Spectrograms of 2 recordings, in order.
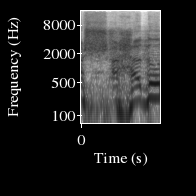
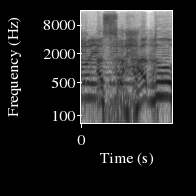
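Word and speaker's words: أشهد: যেহেতু তার ওইখানে মোটা বড় শিন হয় না, আশহাদু না হয়ে আসহাদু হয়, কারণ মোটা আছে। হুজুর গো, আপনার নাম উচ্চারণ করতে গিয়ে আসহাদু বলে ফেলেছেন, আশহাদু বলতে পারেন না, এই জন্য তার আযান দিতে হবে না।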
